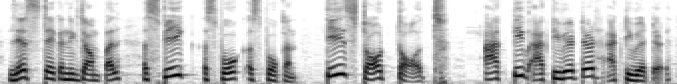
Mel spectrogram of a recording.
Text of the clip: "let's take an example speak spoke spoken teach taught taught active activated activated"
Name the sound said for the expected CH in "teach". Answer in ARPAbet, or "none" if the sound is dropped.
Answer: S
